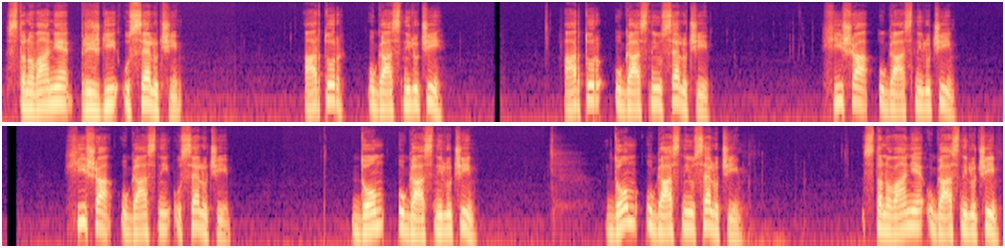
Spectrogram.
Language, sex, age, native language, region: Slovenian, male, 30-49, Slovenian, Southeast Slovenia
